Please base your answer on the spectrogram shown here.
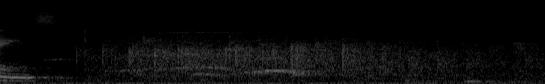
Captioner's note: audience applauding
